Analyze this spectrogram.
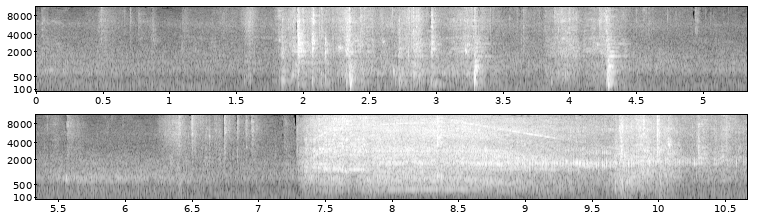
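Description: A handful of sharp metallic clicks and snaps as wire is worked on a steel fence. About seven seconds in, a loud, steady rushing noise starts and lasts a couple of seconds.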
